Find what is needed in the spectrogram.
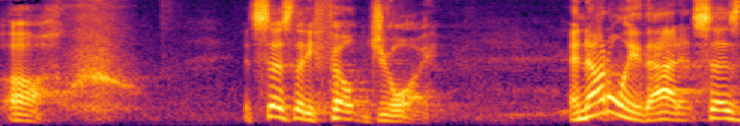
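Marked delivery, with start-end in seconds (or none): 0.1-0.9 soft exhaled oh, whew of relief; imitating a quiet relieved exhale. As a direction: breathe out the oh, whew as tension drains. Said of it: "he goes".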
